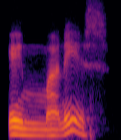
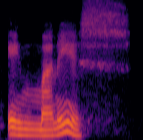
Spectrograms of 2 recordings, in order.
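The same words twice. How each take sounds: First: The double m is split between syllables. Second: The double m is split between syllables.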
